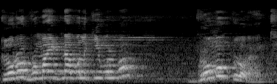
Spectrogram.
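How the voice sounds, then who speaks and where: A male chemistry teacher giving a lesson, constantly quizzing his students and repeating key terms slowly so they stick. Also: extremely high pitch, wildly swooping pitch, a little hiss or hum. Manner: keeps asking the class questions and checking they follow. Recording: echoey room with faint ambience.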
